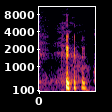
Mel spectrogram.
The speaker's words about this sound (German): Gesundheit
